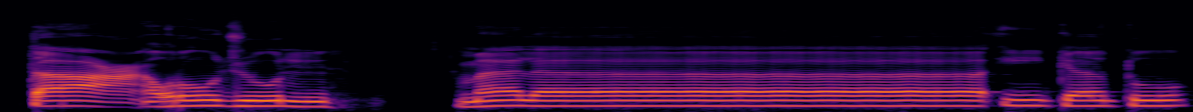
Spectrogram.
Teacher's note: مد متصل، اس مد کو 3 الف کے برابر کھینچ کر پڑھیں گے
